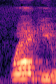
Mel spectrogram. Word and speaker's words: wagyu: wagu good morning Brad wagu is pronounced wagu first syllable like wag and second like you wagu wagu is pronounced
